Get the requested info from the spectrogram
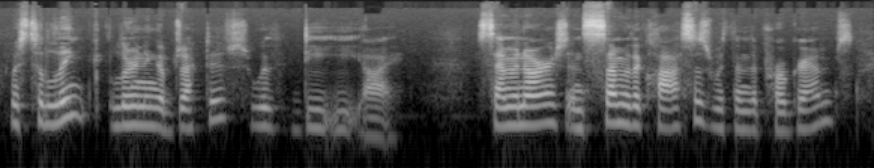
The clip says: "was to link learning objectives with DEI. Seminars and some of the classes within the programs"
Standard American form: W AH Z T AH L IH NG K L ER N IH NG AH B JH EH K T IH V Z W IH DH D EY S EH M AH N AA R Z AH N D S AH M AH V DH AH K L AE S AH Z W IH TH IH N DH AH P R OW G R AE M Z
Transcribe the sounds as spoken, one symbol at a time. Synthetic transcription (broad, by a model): W AH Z T AH L IH NG K L ER N IH NG AH B JH EH K T IH V Z W IH DH D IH S EH M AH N AA R Z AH N S AH M AH V DH AH K L AE S AH Z W IH TH IH N DH AH P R OW G R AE M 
